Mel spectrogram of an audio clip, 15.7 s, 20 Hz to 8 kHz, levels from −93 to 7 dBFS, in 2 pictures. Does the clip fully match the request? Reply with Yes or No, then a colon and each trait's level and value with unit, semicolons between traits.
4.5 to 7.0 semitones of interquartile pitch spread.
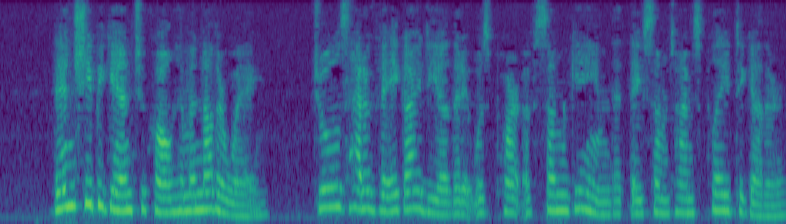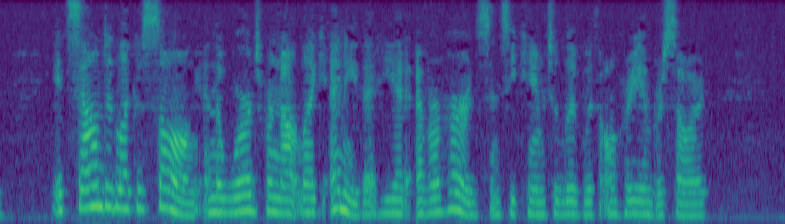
Yes: average, 4.8 semitones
